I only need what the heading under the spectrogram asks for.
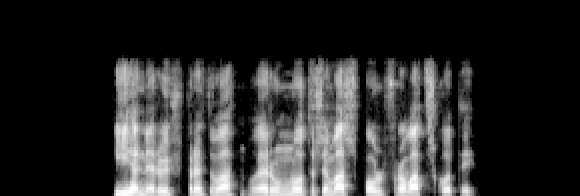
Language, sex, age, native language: Icelandic, male, 50-59, Icelandic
